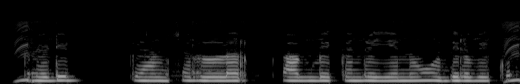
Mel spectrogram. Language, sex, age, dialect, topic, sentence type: Kannada, male, 18-24, Dharwad Kannada, banking, statement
